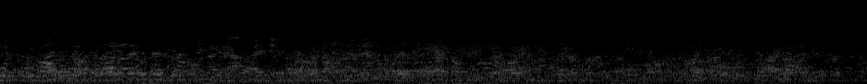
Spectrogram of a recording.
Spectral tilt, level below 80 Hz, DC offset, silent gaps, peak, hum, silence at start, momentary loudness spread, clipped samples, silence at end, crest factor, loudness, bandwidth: -4.5 dB/octave; -70 dBFS; under 0.1%; none; -38 dBFS; none; 0 s; 6 LU; under 0.1%; 0 s; 16 dB; -54 LUFS; 16 kHz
